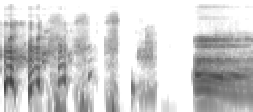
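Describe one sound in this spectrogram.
A man laughs into a microphone over an online call.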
